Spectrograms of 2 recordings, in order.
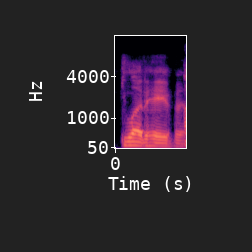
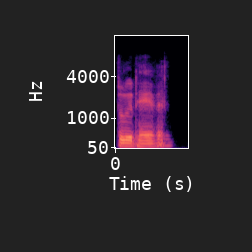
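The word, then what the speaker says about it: Blüdhaven: I know it's an umlaut. Okay, like I'm not so much of a barbarian that I can't recognize it. But might I offer the fact that everyone else pronounces it as Blood, and like all of the names around Bloodhaven are puns around blood.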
